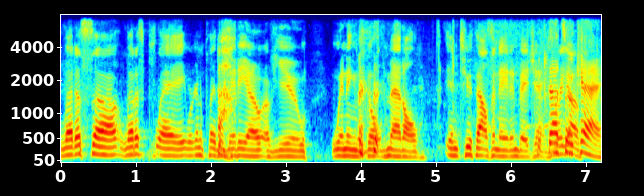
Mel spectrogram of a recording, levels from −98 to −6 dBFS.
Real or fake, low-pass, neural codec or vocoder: real; 7.2 kHz; none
